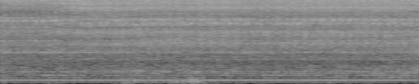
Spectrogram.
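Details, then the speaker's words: Sanyo desk fan motor running without its blade: a quiet, steady hum with a faint dry rub from an oversized homemade spacer that needs trimming. "That is a weird noise. You should not touch these while they're spinning. Now this one. Oh, I know what that noise is. It's my homemade custom high quality spacer. I have to trim it because it is a weird shape and it is way too big."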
